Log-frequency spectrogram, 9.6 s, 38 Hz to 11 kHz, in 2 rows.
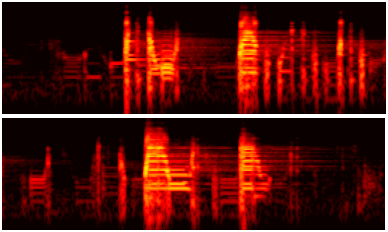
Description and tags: GTCC WH 01
bpm100, fm, guitar, samples, wah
